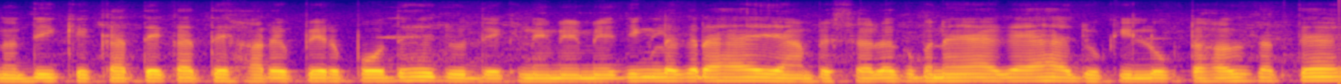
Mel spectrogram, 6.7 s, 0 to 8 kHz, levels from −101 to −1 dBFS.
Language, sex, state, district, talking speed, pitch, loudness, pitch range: Hindi, male, Maharashtra, Washim, 235 wpm, 120 Hz, -15 LUFS, 115-125 Hz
